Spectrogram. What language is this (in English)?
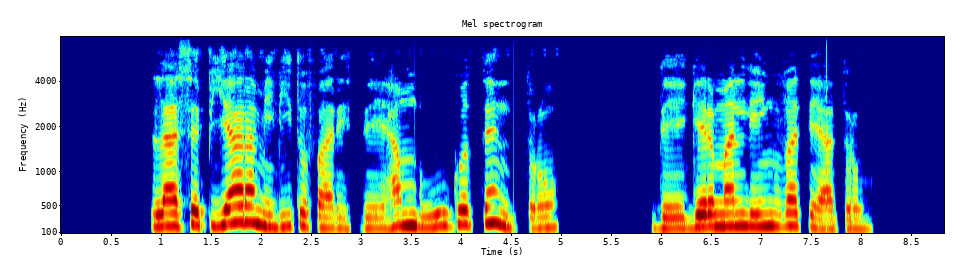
Esperanto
